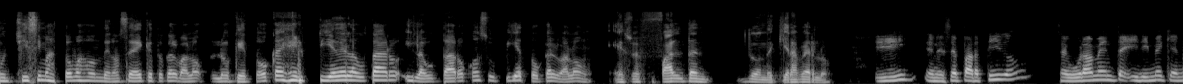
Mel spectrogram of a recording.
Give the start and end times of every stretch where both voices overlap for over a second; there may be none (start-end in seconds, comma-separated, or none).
none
